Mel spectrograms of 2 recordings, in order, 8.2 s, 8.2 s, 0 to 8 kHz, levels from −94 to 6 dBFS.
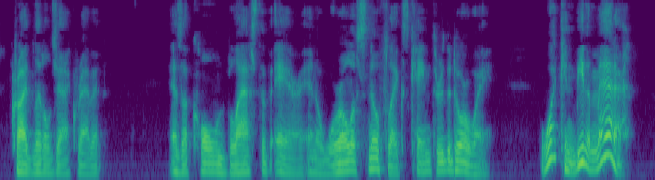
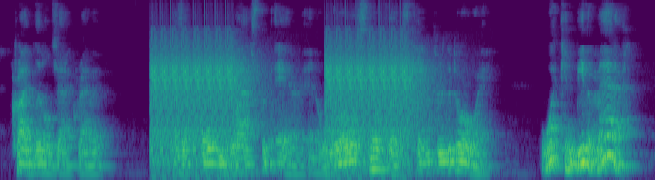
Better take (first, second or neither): first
